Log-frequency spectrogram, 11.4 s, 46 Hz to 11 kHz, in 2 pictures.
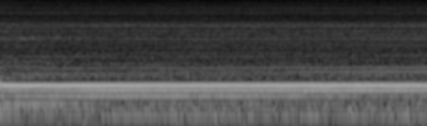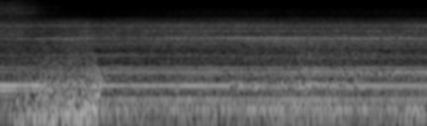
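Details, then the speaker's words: Homemade 3 kW air compressor built from parts, first test: steady motor hum with even pumping pulse, shifting as pressure builds to almost five bar, no leak hiss; running normally. "it is rising! it works. there is almost five bars and no leaks of any kind can be heard"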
